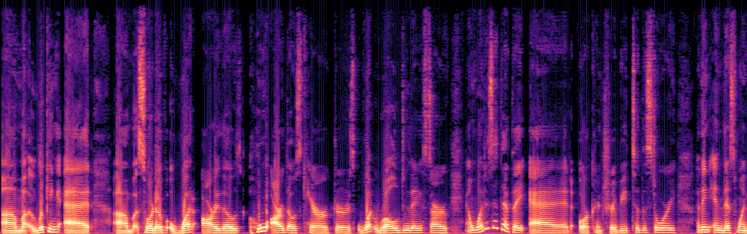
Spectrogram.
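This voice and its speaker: Podcast co-host, woman, low voice with gravel, emphatic and direct with listeners. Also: darkish tone. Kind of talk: casual conversational podcast.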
